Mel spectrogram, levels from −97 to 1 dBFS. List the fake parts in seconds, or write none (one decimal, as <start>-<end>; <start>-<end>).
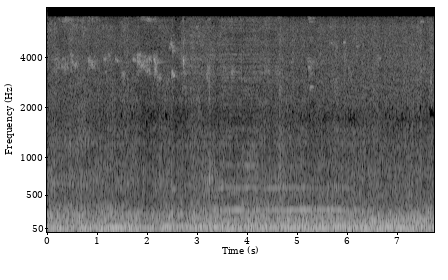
2.5-4.7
